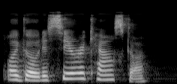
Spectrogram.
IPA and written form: vɨˈɡɔda ɕeraˈkɔfska (Wygoda Sierakowska)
